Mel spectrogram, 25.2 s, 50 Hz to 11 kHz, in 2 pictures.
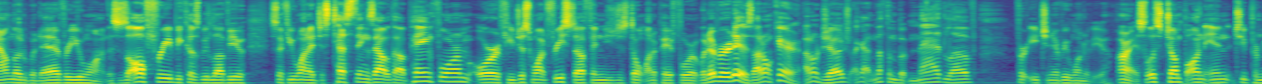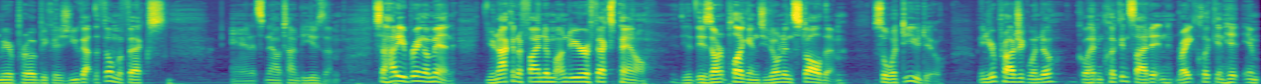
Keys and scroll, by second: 12.1 super+Tab.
